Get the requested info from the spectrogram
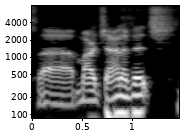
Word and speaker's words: Marjanovic: It was Marjanovic. That's how you say his name.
